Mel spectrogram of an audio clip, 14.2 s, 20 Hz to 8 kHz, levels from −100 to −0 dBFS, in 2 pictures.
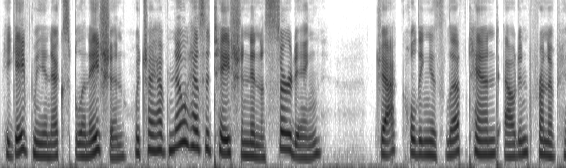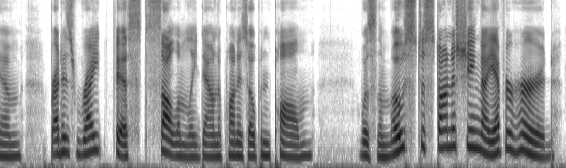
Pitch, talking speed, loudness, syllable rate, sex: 200 Hz, 155 wpm, -20 LUFS, 4.7 syllables/s, female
